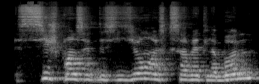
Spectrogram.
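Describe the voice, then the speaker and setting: A woman with a non-native accent, somewhat breathy, at a moderate pace with ordinary pitch variation and audible room echo. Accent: foreign-sounding French accent, noticeable. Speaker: coach and online workshop host. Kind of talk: live webinar hosting. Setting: livestream. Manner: hesitant, many filler sounds.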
